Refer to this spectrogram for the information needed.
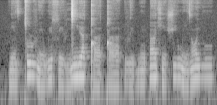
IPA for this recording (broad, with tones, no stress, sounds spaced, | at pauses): ɾʲ ẽ˩ z ǀ u˥ ɭ v ẽ˩ w ɪ˥ ɬ e˩ v ŋ͡ǀ ĩ˥ ɾʲ a˥ ǃ a˩ ǃ a˩ | v ɪ˩ b ũ˩ ʔ ã˥ xʲ ẽ˩ ʃ i˥ w ĩ˩ z ɔ̃˥ ʎ u˥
